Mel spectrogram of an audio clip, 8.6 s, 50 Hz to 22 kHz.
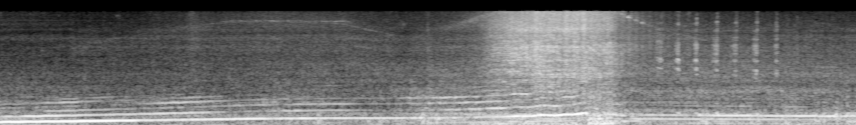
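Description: The tuned turbocharged straight-six of a Nissan R32 Skyline, heard from inside the cabin, pulls steadily up through the revs for about six seconds under load. Near the top a loud rush of hiss rises over it, then the revs drop sharply, as at a gear change, and the engine settles into steadier running with a quick string of crackles.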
